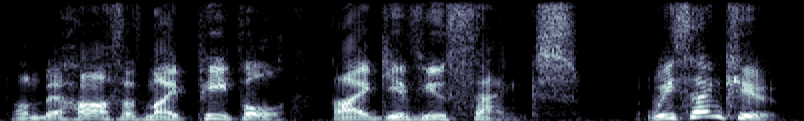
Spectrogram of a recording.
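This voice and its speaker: A proud, cultured Greek statesman of antiquity for a video game. His delivery is highly animated, with a fairly high male pitch and a close, dry sound. He speaks formally and grandly, with wry, pompous flourishes. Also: measured pace, dry recording, full character voice. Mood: pleased, grateful. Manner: pompous, flowery, formal oratory. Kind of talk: theatrical game diplomacy voice lines.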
